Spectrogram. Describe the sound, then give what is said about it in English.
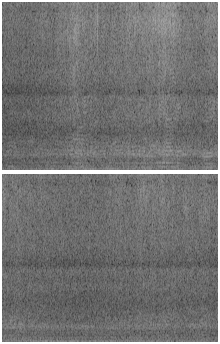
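Bees buzz at a beekeeper's hives in a dense, continuous drone of many insects. The hum stays steady and even throughout, with no voices. “And that was the sound of our honeybees and... our apiary.”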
